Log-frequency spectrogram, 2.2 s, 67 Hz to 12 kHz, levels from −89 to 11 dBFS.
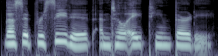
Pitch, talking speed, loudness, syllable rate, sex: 195 Hz, 165 wpm, -18 LUFS, 5.5 syllables/s, female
